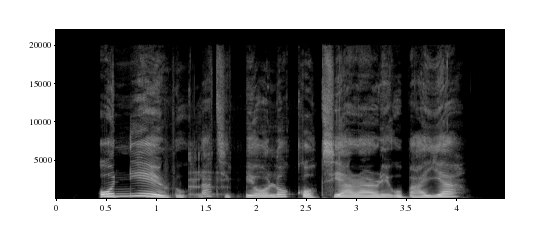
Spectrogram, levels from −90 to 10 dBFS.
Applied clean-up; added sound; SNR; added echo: neural mask model DeepFilterNet 3.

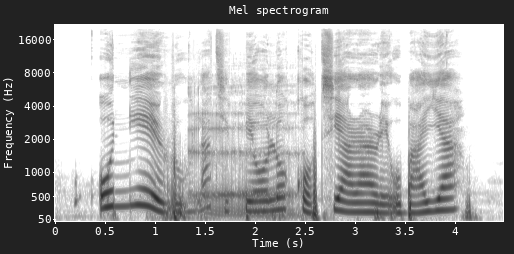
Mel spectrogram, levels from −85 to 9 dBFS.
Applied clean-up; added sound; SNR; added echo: none; Burping, eructation; 15 dB; none.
